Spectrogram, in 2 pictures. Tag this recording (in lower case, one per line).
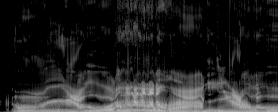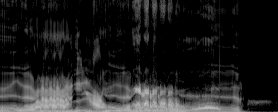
musical instrument
music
